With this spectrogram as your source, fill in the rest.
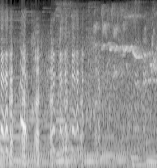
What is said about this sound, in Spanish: En las copas de los árboles por donde estábamos, se juntaron cientos de pequeños pajaritos. Por momentos, unos cuantos echaban sus cantos al viento, pero instantes después, toda la bandada respondía brevemente.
